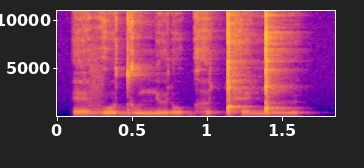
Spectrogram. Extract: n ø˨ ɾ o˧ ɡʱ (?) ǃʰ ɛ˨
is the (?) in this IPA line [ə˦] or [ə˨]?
ə˦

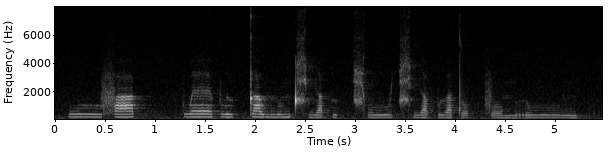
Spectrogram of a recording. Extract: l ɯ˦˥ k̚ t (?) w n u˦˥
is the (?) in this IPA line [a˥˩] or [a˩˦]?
a˥˩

